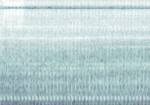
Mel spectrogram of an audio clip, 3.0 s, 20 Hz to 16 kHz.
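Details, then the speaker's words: Old home-made air compressor, 5 horsepower capacitor-start motor, tiny tank with recently fixed pressure valve: steady even pulsing near three per second over constant motor hum; running smoothly, building pressure quickly until the pressure valve kicks in. "Builds up pressure really quick because it's a tiny little tank. And the pressure valve kicks in."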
